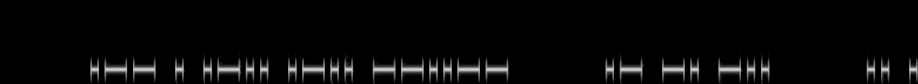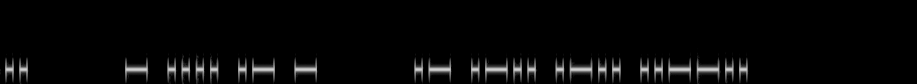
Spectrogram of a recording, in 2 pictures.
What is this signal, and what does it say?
Morse code, heard as a keyed tone, about 17 wpm, 700 Hz. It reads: WELL, AND IS THAT ALL?
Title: 2x Word-Spacing - Sentences from Top 200 Words - 17wpm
